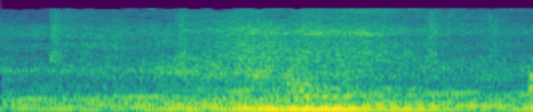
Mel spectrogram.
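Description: A road vehicle passing close by, its engine hum and tyre noise swelling to a peak a little after a second in and then fading, the engine pitch dropping slightly as it goes past.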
